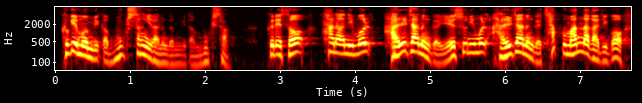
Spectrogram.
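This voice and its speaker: A pastor preaching a sermon in a church, asking questions and answering them himself, repeating phrases and dropping to a hush on key words. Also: male voice, high-pitched. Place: church sanctuary.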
